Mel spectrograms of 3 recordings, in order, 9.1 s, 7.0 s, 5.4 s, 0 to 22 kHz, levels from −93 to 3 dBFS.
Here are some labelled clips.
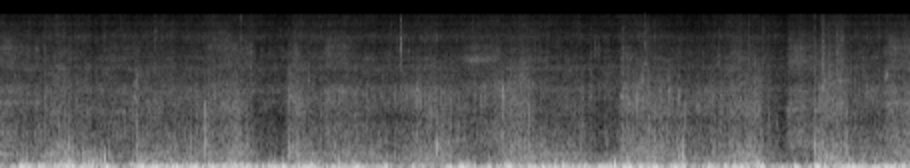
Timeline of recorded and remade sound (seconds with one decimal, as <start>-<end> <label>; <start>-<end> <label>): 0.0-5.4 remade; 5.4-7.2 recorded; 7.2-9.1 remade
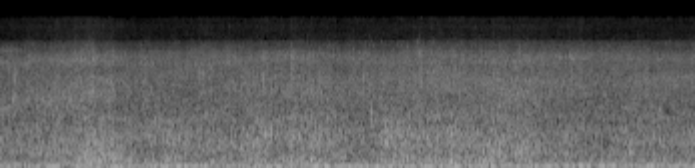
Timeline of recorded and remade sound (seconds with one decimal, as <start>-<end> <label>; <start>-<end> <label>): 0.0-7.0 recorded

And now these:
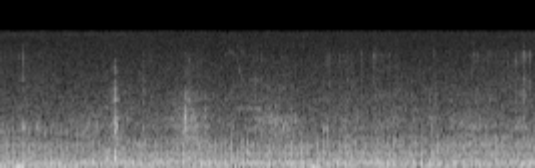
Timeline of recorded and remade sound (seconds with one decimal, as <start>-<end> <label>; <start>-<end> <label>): 0.0-1.7 recorded; 1.7-4.9 remade; 4.9-5.4 recorded

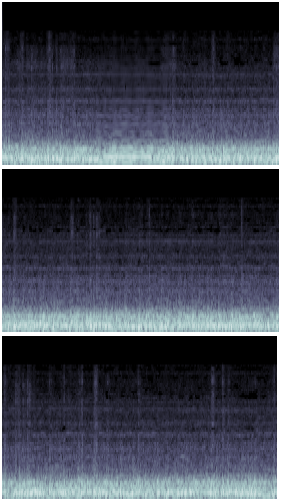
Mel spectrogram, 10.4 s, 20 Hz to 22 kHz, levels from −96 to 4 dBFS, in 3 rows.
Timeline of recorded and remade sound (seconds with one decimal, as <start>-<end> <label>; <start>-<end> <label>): 0.0-1.2 recorded; 1.2-2.1 remade; 2.1-10.4 recorded

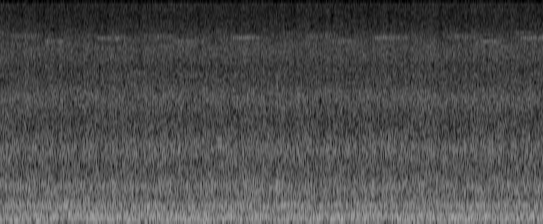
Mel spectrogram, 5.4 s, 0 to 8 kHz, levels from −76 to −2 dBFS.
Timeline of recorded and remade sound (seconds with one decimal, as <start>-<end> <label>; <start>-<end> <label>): 0.0-5.4 recorded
